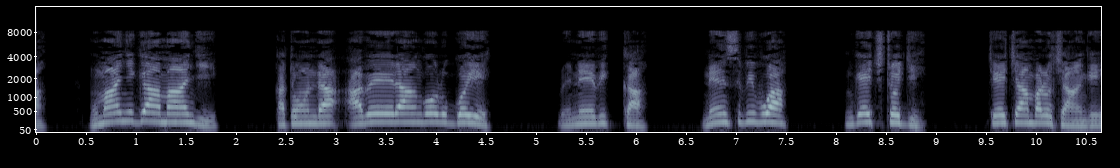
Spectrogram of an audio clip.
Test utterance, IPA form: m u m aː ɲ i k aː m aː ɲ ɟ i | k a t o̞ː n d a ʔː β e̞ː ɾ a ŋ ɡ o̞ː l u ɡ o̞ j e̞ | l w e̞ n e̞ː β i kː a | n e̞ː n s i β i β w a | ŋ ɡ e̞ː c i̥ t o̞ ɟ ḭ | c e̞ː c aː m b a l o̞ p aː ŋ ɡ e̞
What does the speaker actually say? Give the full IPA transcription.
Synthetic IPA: m u m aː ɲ i ɡ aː m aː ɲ ɟ i | k a t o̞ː n d a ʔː β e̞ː ɾ a ŋ ɡ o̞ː l u ɡ o̞ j e̞ | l w e̞ n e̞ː β i kː a | n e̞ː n s i β i β w a | ŋ ɡ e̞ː c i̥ t o̞ ɟ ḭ | c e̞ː c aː m b a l o̞ c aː ŋ ɡ e̞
